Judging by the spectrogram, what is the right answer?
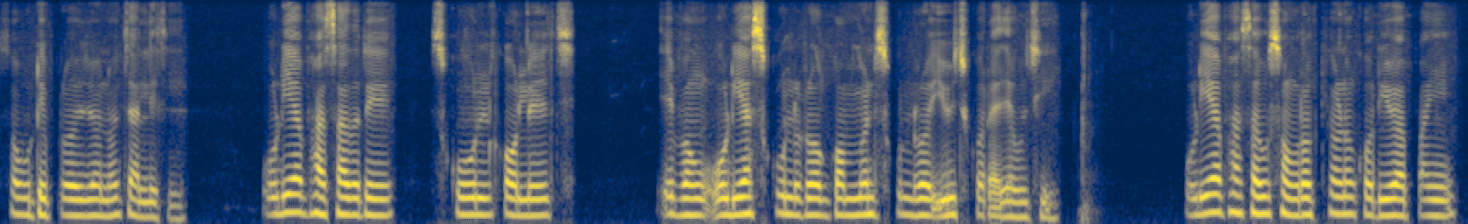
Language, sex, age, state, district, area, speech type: Odia, female, 45-60, Odisha, Kalahandi, rural, spontaneous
